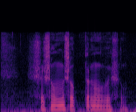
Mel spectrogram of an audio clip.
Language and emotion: Russian, neutral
